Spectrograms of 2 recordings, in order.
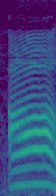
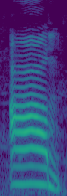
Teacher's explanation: विवृत में क्या होता है, मुंह ज़्यादा खुलता है, आ, पूरा मुंह आप खोल देते हो, फिर आप आम, है ना, पूरा मुंह खोल के उच्चारण कीजिए, पूरा मुंह खोल के आप बोलेंगे आम।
